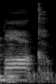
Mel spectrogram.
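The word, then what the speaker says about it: Mack: The way you pronounce it though it sounds like mock ride.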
